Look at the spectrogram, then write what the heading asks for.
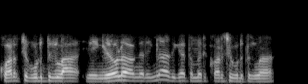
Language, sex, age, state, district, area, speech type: Tamil, male, 18-30, Tamil Nadu, Kallakurichi, urban, conversation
